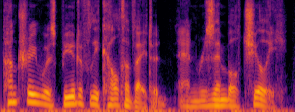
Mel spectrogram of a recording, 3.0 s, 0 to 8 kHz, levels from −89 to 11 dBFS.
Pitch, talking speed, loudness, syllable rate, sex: 120 Hz, 165 wpm, -16 LUFS, 6.4 syllables/s, male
